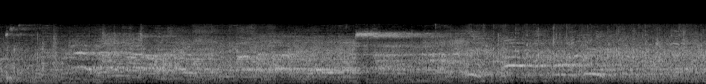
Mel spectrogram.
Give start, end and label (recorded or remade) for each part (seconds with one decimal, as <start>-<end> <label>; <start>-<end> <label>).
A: 0.0-0.4 recorded; 0.4-4.7 remade; 4.7-7.1 recorded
